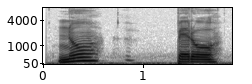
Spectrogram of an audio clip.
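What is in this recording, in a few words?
Spanish, male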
